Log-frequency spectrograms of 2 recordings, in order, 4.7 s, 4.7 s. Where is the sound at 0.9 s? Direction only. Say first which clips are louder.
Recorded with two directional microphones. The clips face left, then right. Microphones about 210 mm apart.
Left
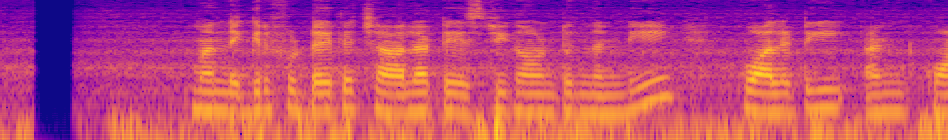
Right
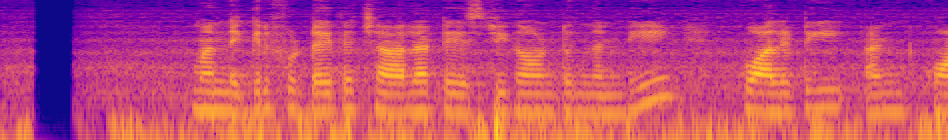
Left 2 dB; 20° left (ahead or behind).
